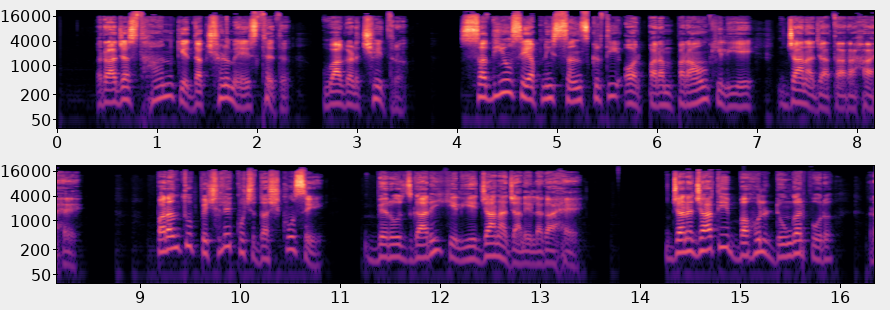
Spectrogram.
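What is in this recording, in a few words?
documentary, hindi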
